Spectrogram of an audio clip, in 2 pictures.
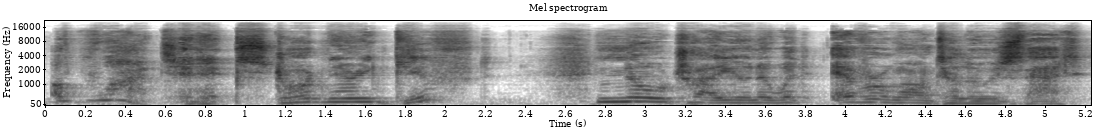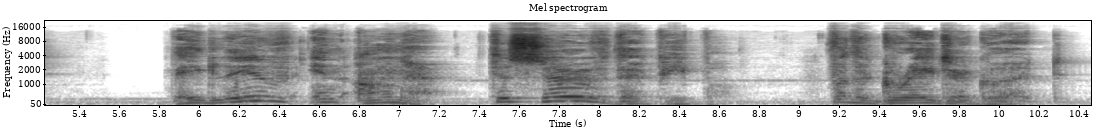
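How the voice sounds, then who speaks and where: A man's voice: medium pitch, big pitch swings, a little slow, fairly bright tone. A man playing a shrewd, eloquent scholarly strategist in a video game, speaking in formal, theatrical phrases. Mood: solemn, reverent. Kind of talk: video game character acting.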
